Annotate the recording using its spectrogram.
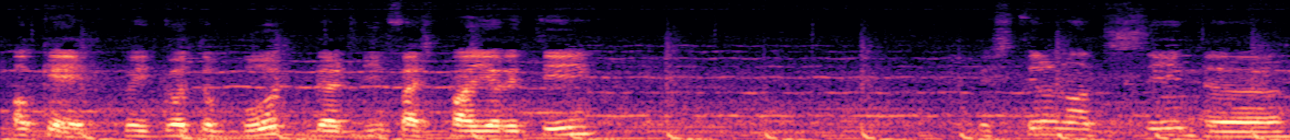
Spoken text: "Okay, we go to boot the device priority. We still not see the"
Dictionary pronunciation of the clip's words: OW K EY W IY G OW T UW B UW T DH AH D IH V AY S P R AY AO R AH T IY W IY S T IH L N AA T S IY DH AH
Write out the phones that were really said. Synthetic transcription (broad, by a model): OW K EY W IY G OW T UW B UW T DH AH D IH F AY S P R AY AO R AH T IY W IY S T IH L N AA T S IY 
